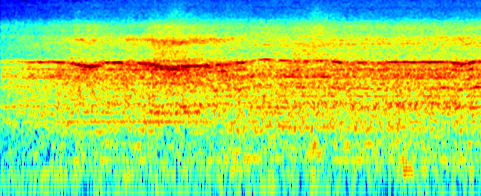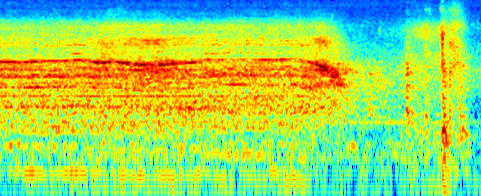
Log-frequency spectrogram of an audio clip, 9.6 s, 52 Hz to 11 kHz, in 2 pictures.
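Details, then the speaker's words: Normal slide-out retraction on a 2013 Sunnybrook Raven 3250RE: steady, even motor hum and gear whine for about eight seconds, then a few clunks as it stops fully in. "thing grinding don't fear that noise it's okay to hear for a second or two you know you're all the way in that noise right there"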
